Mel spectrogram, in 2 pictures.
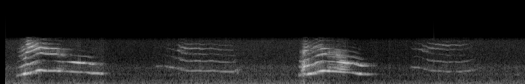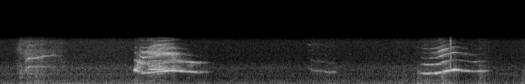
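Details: Sally, a talkative pet cat, meows back and forth as if in conversation with her owner indoors: five loud, wavering, bending meows, each about half a second long, come every few seconds, with softer short mews in between.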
